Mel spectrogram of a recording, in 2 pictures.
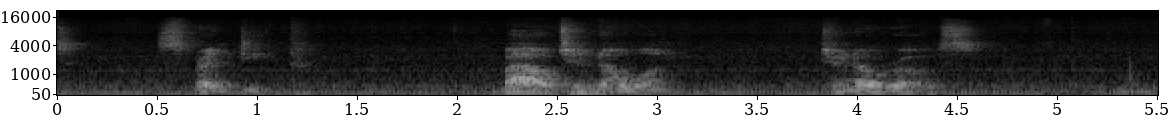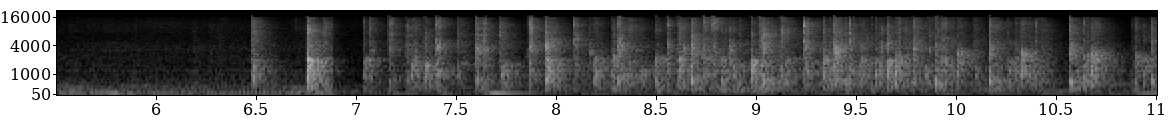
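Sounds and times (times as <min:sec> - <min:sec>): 
speech: 0:00.6 - 0:01.2, 0:02.2 - 0:03.2, 0:03.8 - 0:04.7
audience applause after poetry reading: 0:06.4 - 0:11.0.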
